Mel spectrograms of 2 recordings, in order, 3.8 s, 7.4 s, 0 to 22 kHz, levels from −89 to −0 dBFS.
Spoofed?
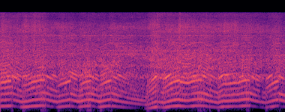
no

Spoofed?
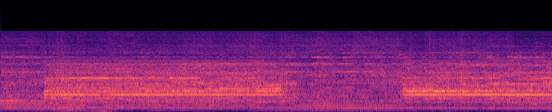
yes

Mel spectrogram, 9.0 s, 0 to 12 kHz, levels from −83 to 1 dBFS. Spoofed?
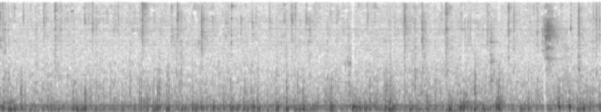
yes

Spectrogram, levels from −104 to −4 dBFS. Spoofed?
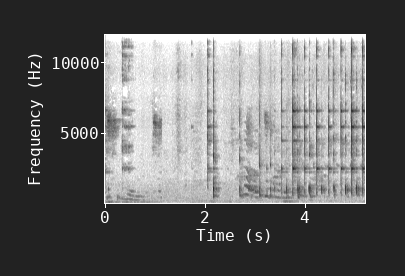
no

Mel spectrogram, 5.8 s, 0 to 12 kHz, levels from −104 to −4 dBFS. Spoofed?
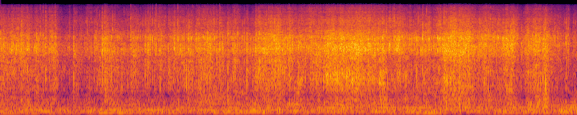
no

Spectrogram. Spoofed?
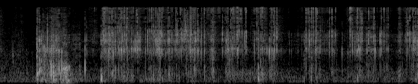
no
